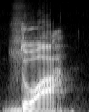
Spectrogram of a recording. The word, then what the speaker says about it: tamandua: Is that how you even pronounce that? Tamandua? Tamanda? – Dua.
